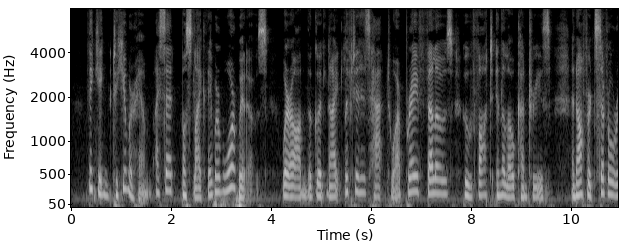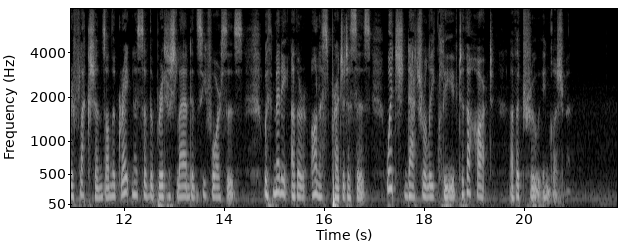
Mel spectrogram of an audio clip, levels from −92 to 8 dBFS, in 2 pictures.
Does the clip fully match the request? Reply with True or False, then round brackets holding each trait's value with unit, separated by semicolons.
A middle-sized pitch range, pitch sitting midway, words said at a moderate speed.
True (4.5 semitones; 175 Hz; 160 wpm)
